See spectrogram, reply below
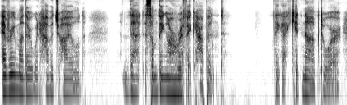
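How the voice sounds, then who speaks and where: A young woman whispering softly into a close mic as she hosts a spiritual podcast talk. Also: low voice, breathy edge, dry recording. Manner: soft whisper throughout. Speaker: podcast host.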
